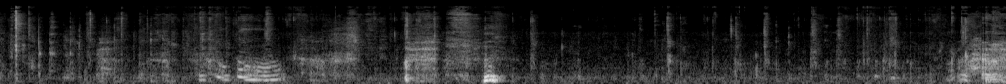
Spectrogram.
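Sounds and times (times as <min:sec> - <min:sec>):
person chewing meat wetly: 0:05.1 - 0:10.0.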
